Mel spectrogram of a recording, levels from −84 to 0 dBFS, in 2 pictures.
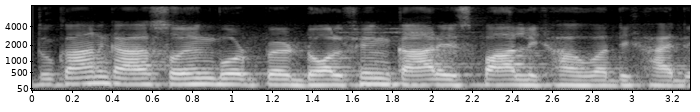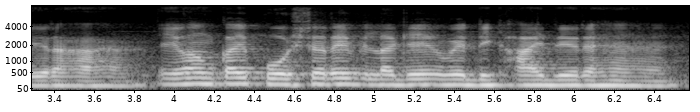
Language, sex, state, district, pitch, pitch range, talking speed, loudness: Hindi, male, Jharkhand, Garhwa, 145 Hz, 135-160 Hz, 210 wpm, -15 LUFS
